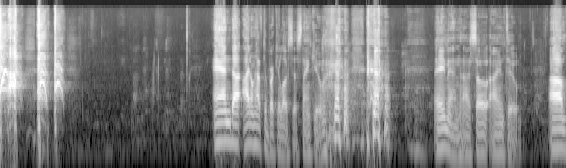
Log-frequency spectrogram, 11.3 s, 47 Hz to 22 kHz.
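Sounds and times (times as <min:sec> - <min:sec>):
harsh coughs: 0:00.0 - 0:01.4
speech: 0:04.3 - 0:07.9, 0:08.7 - 0:11.3
laughter: 0:06.4 - 0:08.5.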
